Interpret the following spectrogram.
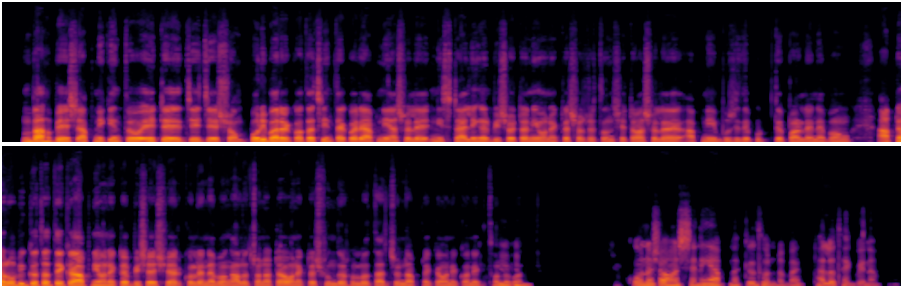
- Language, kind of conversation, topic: Bengali, podcast, স্টাইলিংয়ে সোশ্যাল মিডিয়ার প্রভাব আপনি কেমন দেখেন?
- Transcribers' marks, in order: "বুঝেতে" said as "বুজেতে"; "করতে" said as "কুরতে"; "থেকেও" said as "তেকেও"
